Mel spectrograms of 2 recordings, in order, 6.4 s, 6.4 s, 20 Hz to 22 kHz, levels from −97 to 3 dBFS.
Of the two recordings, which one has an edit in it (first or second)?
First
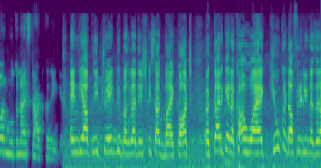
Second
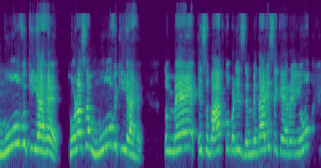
first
